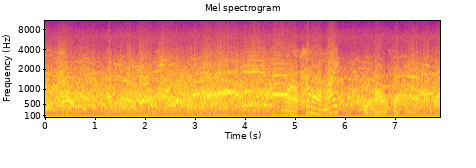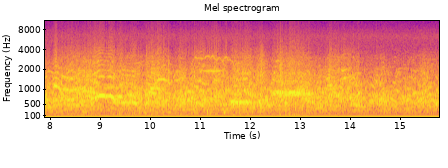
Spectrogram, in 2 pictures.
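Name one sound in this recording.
Young men on the sideline shout and call out.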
